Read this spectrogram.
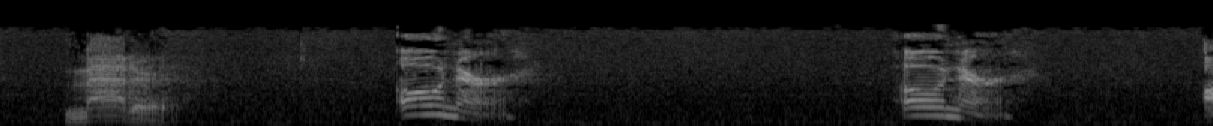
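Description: A young woman speaks single words clearly into a microphone, with pauses between them.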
